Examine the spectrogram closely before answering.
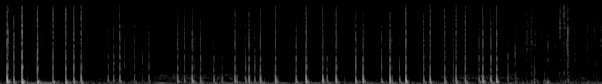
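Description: Fingers tap and brush against a microphone.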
